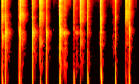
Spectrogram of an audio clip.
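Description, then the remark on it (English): A few people clap together in about a dozen sharp, separate bursts, the rhythm slightly uneven and the claps loud and crisp, with no talking, as they clap it out at the end of a bracket. “And as we do at the end of every single bracket, we are going to clap it out.”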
